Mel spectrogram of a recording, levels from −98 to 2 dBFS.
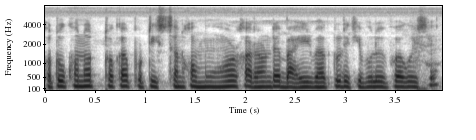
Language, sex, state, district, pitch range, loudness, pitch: Assamese, male, Assam, Sonitpur, 175-190 Hz, -14 LUFS, 185 Hz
